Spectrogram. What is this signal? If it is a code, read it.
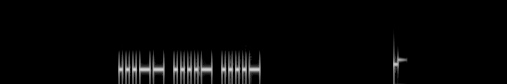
Morse code, heard as a keyed tone, about 34 wpm, 700 Hz. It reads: 344
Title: Numbers - 3-Digit 35wpm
